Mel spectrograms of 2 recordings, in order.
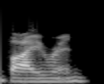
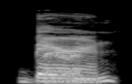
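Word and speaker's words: Beron: So, Lucing It's killing Derek that you're saying Byron. What's his name? Baron.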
